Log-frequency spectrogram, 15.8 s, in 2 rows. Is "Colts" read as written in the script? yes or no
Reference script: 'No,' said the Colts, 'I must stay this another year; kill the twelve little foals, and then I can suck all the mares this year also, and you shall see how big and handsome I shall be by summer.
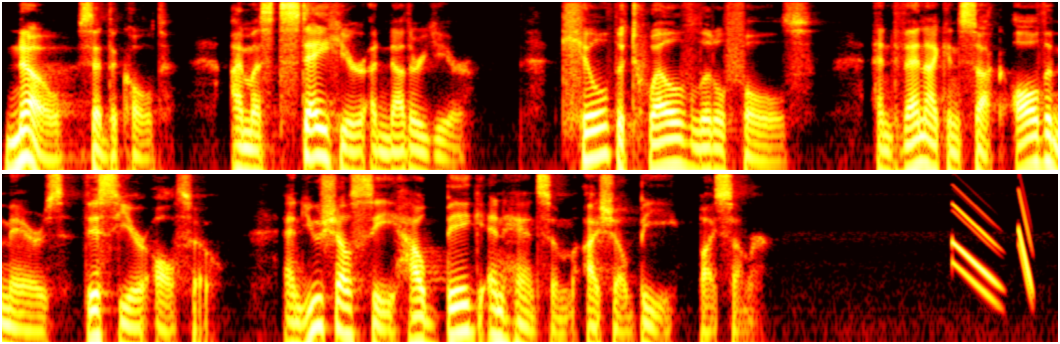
no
